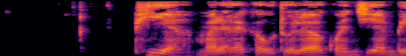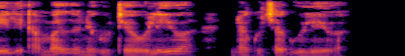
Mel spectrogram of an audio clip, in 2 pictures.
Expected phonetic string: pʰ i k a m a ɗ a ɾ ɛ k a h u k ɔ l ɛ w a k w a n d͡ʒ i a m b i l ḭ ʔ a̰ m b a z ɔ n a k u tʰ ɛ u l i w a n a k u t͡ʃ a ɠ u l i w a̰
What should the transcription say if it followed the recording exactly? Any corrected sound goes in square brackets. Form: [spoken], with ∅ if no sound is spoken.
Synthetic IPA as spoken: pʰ i [∅] a m a ɗ a ɾ [a] k a h u [t] ɔ l ɛ w a k w a n d͡ʒ i a m b i l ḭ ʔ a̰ m b a z ɔ n [i] k u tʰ ɛ u l i w a n a k u t͡ʃ a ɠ u l i w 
